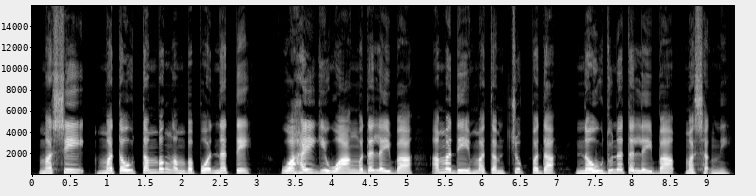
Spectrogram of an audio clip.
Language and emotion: Manipuri, neutral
